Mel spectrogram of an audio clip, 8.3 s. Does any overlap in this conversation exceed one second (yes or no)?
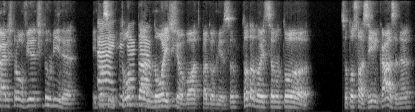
yes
